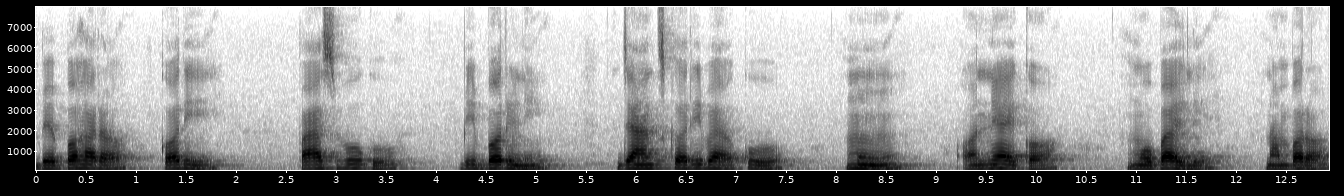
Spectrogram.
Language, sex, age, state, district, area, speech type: Odia, female, 30-45, Odisha, Nayagarh, rural, read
